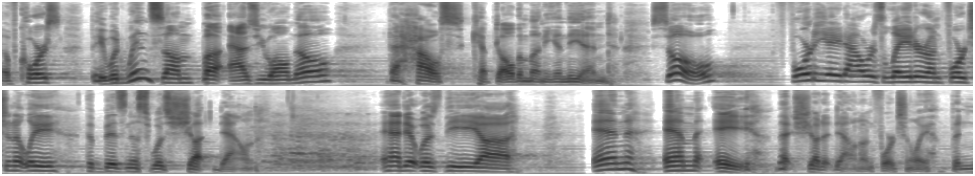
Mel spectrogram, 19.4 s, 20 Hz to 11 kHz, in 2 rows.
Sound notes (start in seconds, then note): 12.2 laughter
